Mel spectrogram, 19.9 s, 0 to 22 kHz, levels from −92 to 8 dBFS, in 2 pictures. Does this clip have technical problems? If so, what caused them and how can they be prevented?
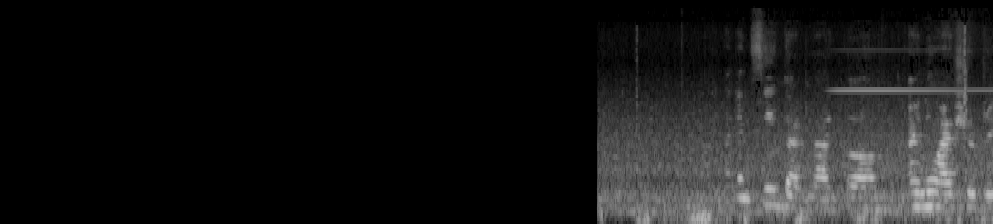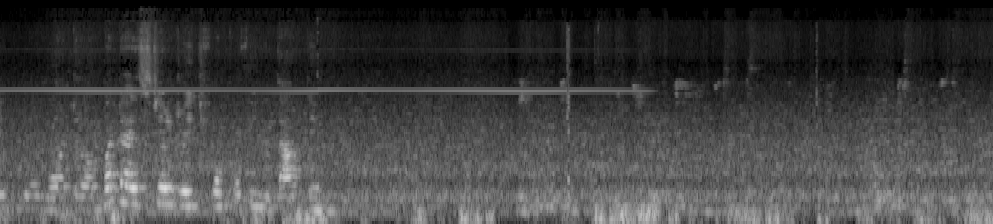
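Yes. Two kinds of fault are audible.

Damaged data in a compressed stream shows up as five brief glitches, at 6.34–6.38, 9.64–9.67, 13.08–13.12, 15.59–15.63 and 18.07–18.11 s. Each lasts about 40 ms. At those points the decoder hit corrupted frames, lost its place, and resynchronised on the next valid header, so the audio briefly garbles. On a spectrogram each one is a narrow vertical smear of broadband energy, and the waveform shows an abrupt step. Checksummed transport and error-checked storage or transfer would prevent it.

A feedback whistle starts just after "can see that" at 8.21 s and continues to 16.55 s. It is a thin, steady tone at 4.8 kHz, roughly 20 dB below the speech, and its level swells and fades slowly. The likely cause is a loudspeaker-to-microphone loop held just below the point of runaway, so one resonant frequency keeps ringing. 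On a spectrogram it appears as a single horizontal line at 4.8 kHz across those eight seconds, and the waveform shows a faint fine ripple riding on the speech. Lowering monitor gain, moving the microphone away from the speaker, or notching that frequency would prevent it.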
